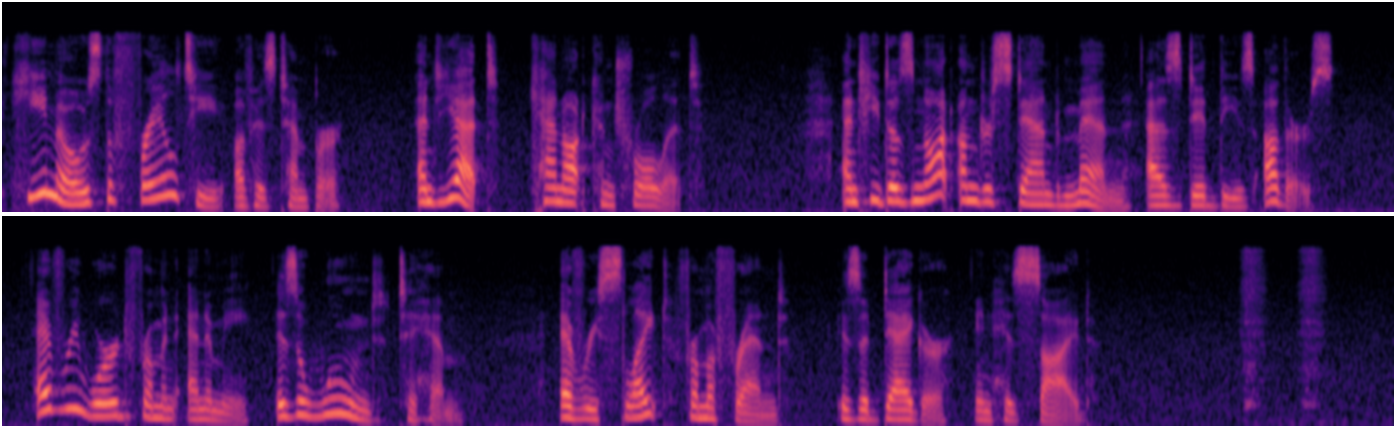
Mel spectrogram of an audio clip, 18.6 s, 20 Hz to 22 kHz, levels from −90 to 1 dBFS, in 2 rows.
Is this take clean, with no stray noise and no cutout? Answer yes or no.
no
